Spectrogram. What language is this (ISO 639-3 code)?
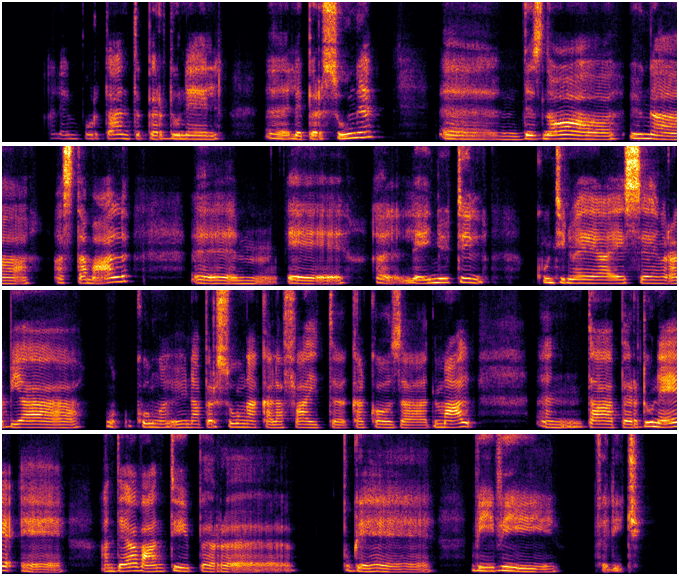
pms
